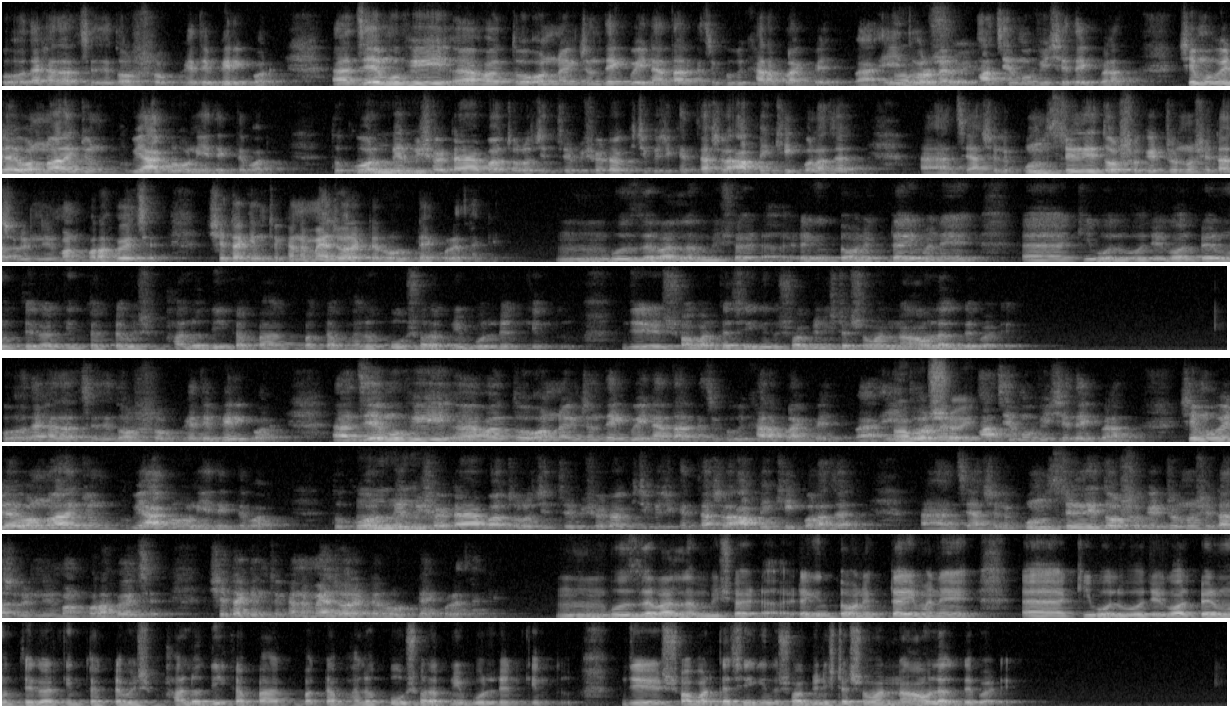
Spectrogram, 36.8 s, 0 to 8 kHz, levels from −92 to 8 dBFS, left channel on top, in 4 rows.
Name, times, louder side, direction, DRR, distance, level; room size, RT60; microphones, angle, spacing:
voice 1, 0.0-11.2 11.7-21.9, left 2 dB, 85° left, 2 dB, 0.8 m, -29 dB
voice 2, 6.7-7.3 11.9-12.5 22.6-31.7 32.0-35.1, right 4 dB, 60° right, 8 dB, 0.4 m, -30 dB
4.0 x 2.6 x 2.3 m, 0.69 s
head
